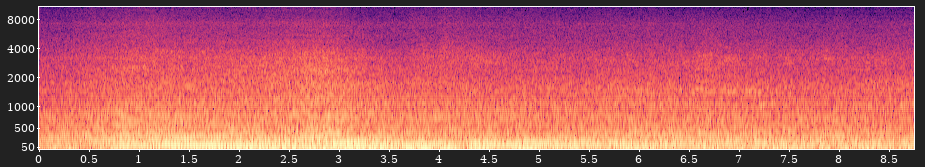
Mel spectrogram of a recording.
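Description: Engine of a nearby motor vehicle running, swelling about a second in and then holding a steady low drone, over street traffic noise.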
